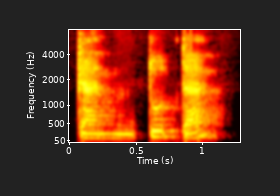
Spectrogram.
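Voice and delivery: ordinary talk

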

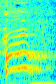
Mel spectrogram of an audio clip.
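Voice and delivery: sudden high shriek; scream. Real, not acted. Player caught by monster, real shriek. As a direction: scream of fright. Jump scare.

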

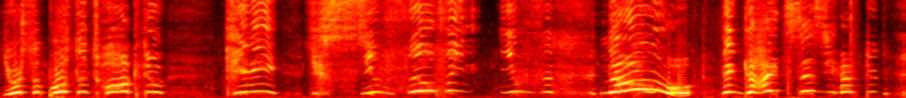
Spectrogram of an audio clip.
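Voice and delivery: squeaky, near-crying protest; high-pitched exasperation. Pretend. Player scolds Kitty for skipping the guide, squealing exasperation. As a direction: plead in a very high, strained squeal. Thwarted player fusses at partner.

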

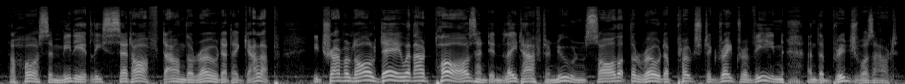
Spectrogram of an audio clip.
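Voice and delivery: lively storytelling read; story narration. A narrator's reading. Streamer reading an in-game joke book aloud, lively narration. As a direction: tell it like a fireside joke.

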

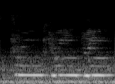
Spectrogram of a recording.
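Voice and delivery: high, sing-song twing-twing; playful twing noise. Shown as a demonstration. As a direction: make a high little electronic twang with the voice. Voices a little sound effect.

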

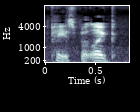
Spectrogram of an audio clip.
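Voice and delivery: normal talking voice

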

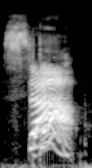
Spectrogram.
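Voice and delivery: loud, high, abrupt command; commanding stop. A narrator's reading. Period bringing the sentence to an end, loud command. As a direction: call a sudden halt. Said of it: "Period brought each sentence to a tidy end".

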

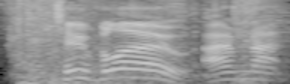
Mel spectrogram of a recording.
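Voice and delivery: high, loud outburst; yelling. Real, not acted. Gamer yelling at a blue enemy, high loud outburst.

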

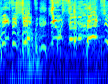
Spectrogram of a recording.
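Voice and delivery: full panic scream at a friend; panicking gamer. Real, not acted. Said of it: "I screamed so hard".

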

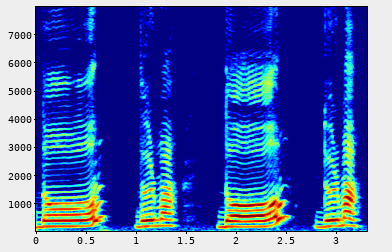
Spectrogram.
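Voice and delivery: "Dondurma" with a long held "don", pause, quick "durma"; stretched middle O. Shown as a demonstration. Teacher asking where O falls, long o in "Dondurma". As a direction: hold the o of "Dondurma", then finish quickly. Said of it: "Tabii ki de ortasında".

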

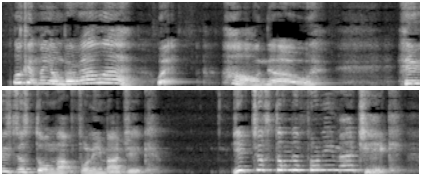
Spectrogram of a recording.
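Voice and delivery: high, loud hammed-up dismay; mock shock. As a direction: overplay the shock at the umbrella. Mock shock at broken umbrella.

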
